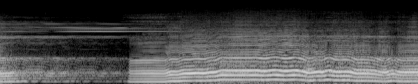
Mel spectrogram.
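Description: A man's solo voice singing a naat in long, drawn-out melodic lines. The voice fades to a softer trailing note near the start, then comes back strongly about a second and a half in with a long held note that rises in pitch and wavers.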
